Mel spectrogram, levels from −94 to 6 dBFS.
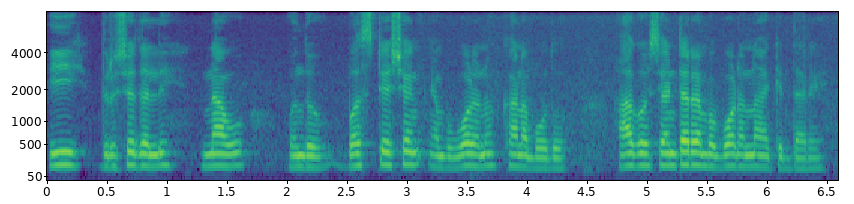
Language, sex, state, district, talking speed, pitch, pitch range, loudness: Kannada, male, Karnataka, Koppal, 145 wpm, 170 Hz, 160-180 Hz, -20 LUFS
